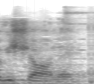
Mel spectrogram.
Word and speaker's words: visciole: Come lo dico? A Milano dicono visciole. – Visciole. – Cosa diciamo? Visciole, ok, con l'accento.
